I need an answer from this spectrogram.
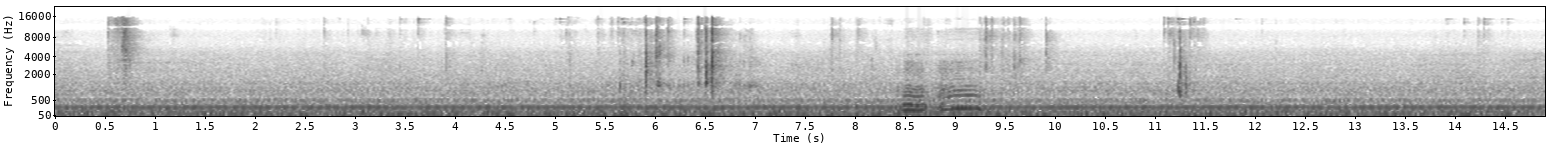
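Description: Cooked shellfish shells being cracked and peeled by hand, heard as a few scattered crisp clicks and crackles. There is a brief hummed vocal sound about halfway through, over a steady low hum.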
